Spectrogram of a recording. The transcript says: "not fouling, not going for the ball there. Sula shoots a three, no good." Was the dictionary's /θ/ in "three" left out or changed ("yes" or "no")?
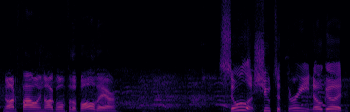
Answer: no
